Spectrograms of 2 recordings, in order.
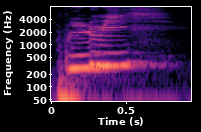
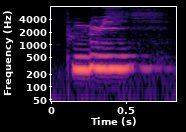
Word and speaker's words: pluie: E E, as palavras terminadas com I, E em francês. O E não é pronunciado, mas o I é pronunciado bem forte, tá ok?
